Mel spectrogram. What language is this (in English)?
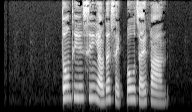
Cantonese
